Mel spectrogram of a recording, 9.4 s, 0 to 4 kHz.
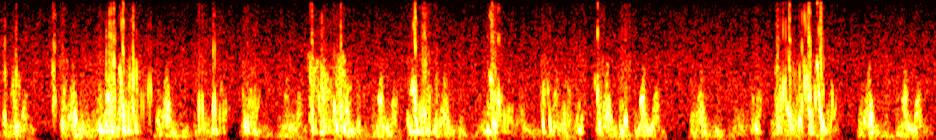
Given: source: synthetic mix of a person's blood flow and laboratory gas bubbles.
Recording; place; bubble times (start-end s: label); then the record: Doppler ultrasound of blood flow; precordium
0.02-0.08 s: bubbles
0.11-0.22 s: bubbles
0.51-0.68 s: bubbles
0.79-1.54 s: bubbles
1.96-2.07 s: bubbles
2.10-2.27 s: bubbles
2.42-2.60 s: bubbles
3.06-3.52 s: bubbles
3.55-3.62 s: bubbles
4.06-4.40 s: bubbles
4.84-5.13 s: bubbles
5.40-5.55 s: bubbles
5.62-5.68 s: bubbles
5.74-5.86 s: bubbles
5.94-6.05 s: bubbles
6.18-6.30 s: bubbles
7.50-7.65 s: bubbles
7.74-8.36 s: bubbles
From the record:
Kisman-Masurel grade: 233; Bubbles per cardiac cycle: several, 3 to 8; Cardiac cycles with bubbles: 50 to 99%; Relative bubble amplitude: loud (0.450 to 0.775); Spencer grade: 3 (all of the cardiac periods contain showers or single bubble signals, but not dominating or overriding the cardiac motion signals); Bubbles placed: only in the low amplitude regions of the cardiac cycle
